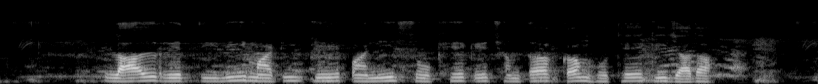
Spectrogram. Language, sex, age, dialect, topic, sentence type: Chhattisgarhi, male, 31-35, Central, agriculture, question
